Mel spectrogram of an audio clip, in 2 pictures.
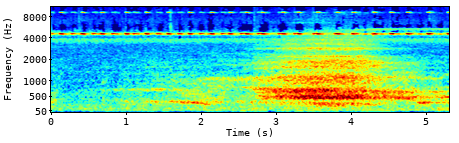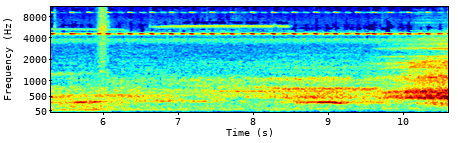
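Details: Night chorus of howler monkeys near Palenque, Mexico, cries that cut short the travellers' sleep; waves of hoarse roaring build, peak around the middle and surge again at the end, over a steady pulsing insect trill.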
